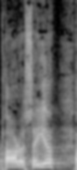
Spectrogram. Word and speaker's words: parousia: the word "parousia," and here it is again in verse number 15, "we which are alive and remain unto the parousia."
